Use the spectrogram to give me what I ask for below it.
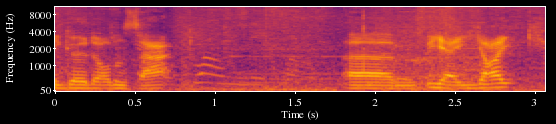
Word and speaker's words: Yike: But yeah, Yike is how you say it.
